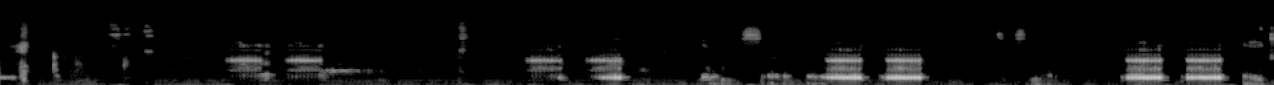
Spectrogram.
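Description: An unanswered phone call ringing out: a ringback tone comes in repeated double pulses, growing louder over several cycles, with quiet gaps and faint background noise between rings.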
